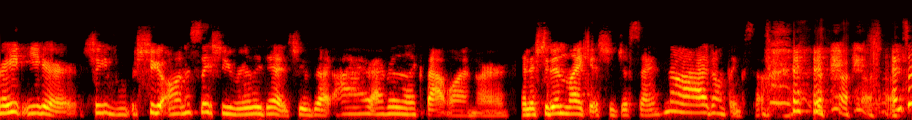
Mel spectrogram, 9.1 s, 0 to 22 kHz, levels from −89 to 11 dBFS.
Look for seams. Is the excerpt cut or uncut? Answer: cut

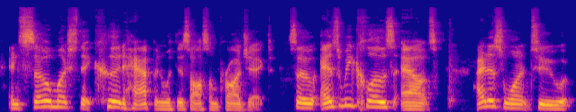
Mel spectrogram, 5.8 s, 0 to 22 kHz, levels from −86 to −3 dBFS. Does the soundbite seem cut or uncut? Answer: cut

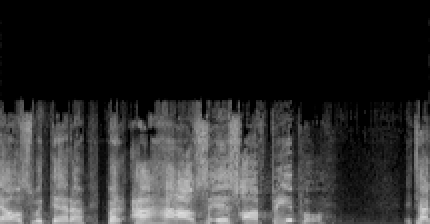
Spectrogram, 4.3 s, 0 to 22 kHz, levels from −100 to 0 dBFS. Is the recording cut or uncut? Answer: cut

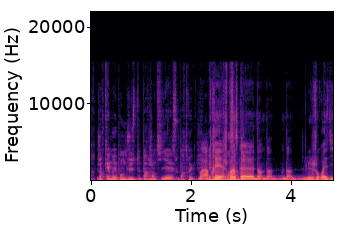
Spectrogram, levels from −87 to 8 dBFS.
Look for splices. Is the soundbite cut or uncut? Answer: cut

